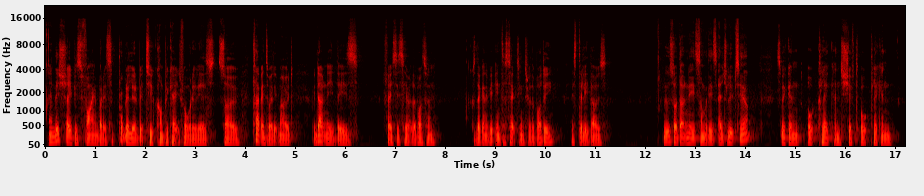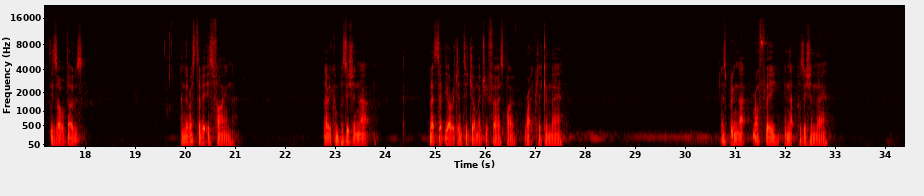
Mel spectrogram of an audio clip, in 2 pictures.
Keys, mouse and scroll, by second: 1.3 Tab, 1.9-3.5 shift+middle drag, 3.5-3.9 scroll up 4, 3.9-4.9 shift+middle drag, 4.9 Tab, 5.3 scroll up 2, 5.8-7.3 middle drag, 7.3 alt+click, 9.8 alt+shift+click, 10.5-12.8 middle drag, 12.8 Delete, 14.2-16.3 middle drag, 16.3-17.6 drag, 18.3 alt+shift+click, 20.3 ctrl+Delete, 21.5-23.5 middle drag, 23.5 Tab, 24.2-24.7 scroll down 4, 24.7-26.5 middle drag, 26.5-29.2 right drag, 29.2-31.3 middle drag, 31.3 KP_1, 32.0-33.0 shift+middle drag, 33.0 click.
